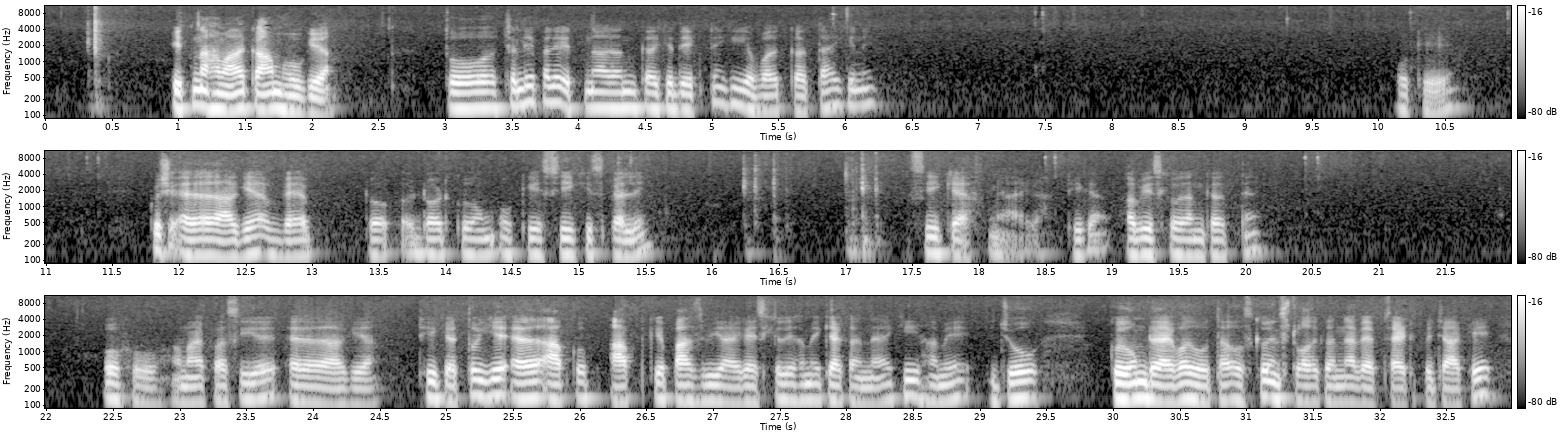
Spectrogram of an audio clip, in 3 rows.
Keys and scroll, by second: 0.3 Return, 16.2 BackSpace, 17.0 c.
